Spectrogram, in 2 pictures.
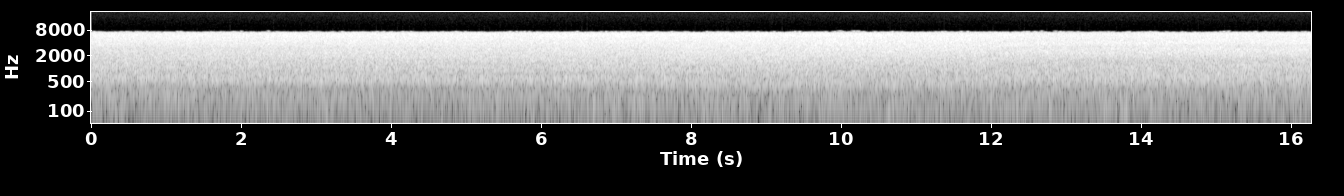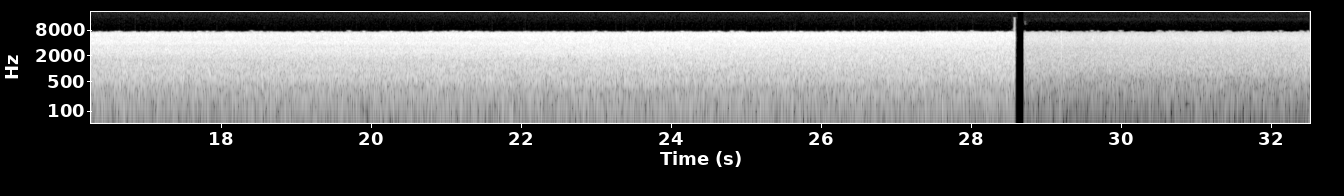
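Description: Mountain stream rushing over rocks and small rapids, a loud, steady rush of water. Near the end it breaks off for an instant and returns quieter.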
